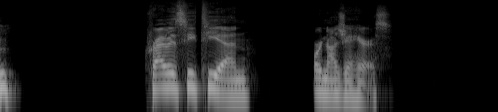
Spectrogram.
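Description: A man speaks calmly and closely into a microphone, heard as if over an online call.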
